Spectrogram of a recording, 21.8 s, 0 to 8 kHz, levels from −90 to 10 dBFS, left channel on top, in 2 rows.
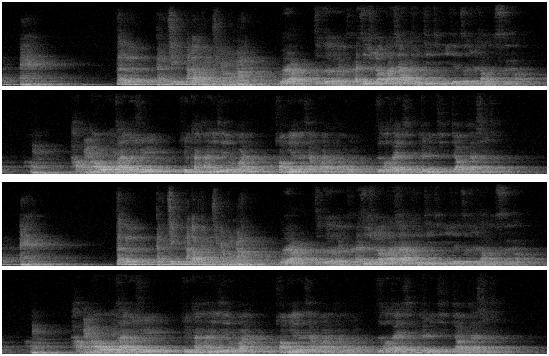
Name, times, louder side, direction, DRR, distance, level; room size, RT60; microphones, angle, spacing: voice 1, 0.3-0.7 2.3-2.7 3.1-4.9 6.7-6.8 11.5-11.7 12.5-12.7 13.1-13.2 19.2-19.3, right 1 dB, 25° right, -5 dB, 0.4 m, -24 dB
voice 2, 5.5-6.0 6.3-10.3 11.3-11.6 12.3-14.0 14.5-16.0 16.4-18.1 18.4-19.0 19.3-20.6, left 1 dB, 55° left, -8 dB, 0.4 m, -24 dB
3.6 x 2.5 x 2.3 m, 2.6 s
head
